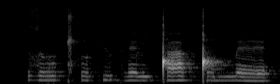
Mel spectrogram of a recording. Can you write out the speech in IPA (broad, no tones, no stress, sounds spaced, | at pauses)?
z ɤ ǁʰ ɤ kʲ ɯ ɡʱ ɛ l i ǃ a v ǃ ɤ mː ɛ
